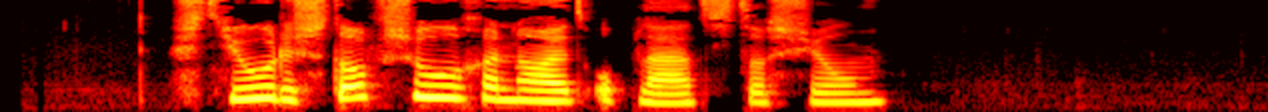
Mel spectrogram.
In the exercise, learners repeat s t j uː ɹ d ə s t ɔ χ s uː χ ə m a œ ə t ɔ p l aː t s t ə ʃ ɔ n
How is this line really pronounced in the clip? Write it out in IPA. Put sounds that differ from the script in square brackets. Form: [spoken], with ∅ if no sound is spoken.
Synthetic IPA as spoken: s t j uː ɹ d ə s t ɔ [f] s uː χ ə [n] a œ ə t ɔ p l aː t s t [a] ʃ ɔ n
